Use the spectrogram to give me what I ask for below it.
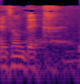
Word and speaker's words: raison d'être: How you say it? Raison d'être? – Right? Raison d'être.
